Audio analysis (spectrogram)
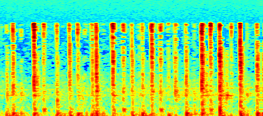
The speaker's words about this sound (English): You know, if people could see how much I hunt and peck on my computer. I never took typing. I can type fast, but it's all hunting and pecking. And I've been told it looks comical how quickly I type while not typing correctly.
